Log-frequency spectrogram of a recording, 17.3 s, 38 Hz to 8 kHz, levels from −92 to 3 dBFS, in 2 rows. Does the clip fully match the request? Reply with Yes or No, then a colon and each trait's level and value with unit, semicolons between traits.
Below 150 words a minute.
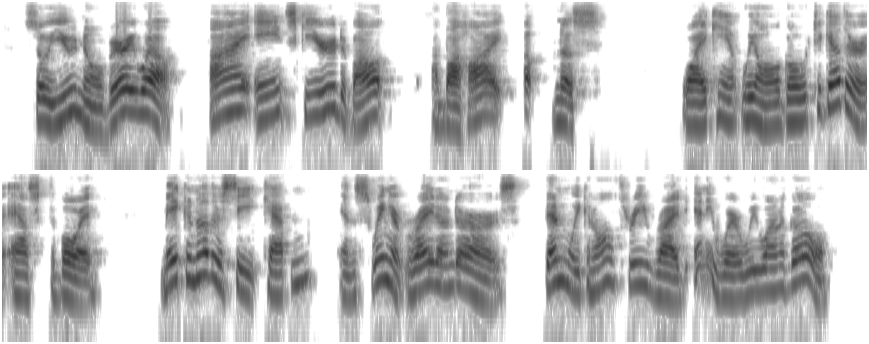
Yes: average, 140 wpm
